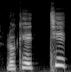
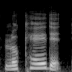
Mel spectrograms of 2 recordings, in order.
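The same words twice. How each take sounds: First: The t is a crisp, popping t sound. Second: The t is weakened into a soft flap. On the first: The speaker calls it wrong. "located 하지 않고 미국 영어는 트 발음 튀는 거 싫어해요" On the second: The speaker calls it right. "약화돼서"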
